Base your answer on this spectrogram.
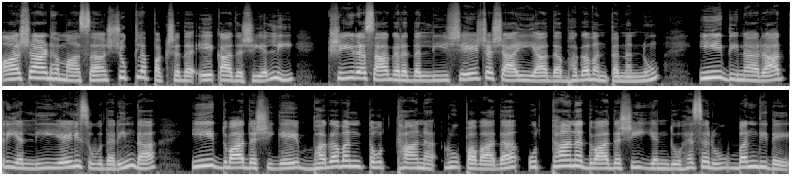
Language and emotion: Kannada, neutral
